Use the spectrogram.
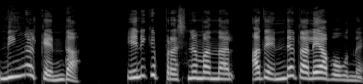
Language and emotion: Malayalam, angry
